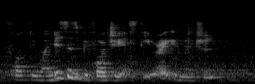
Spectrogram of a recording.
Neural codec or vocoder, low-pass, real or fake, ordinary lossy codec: none; none; real; none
